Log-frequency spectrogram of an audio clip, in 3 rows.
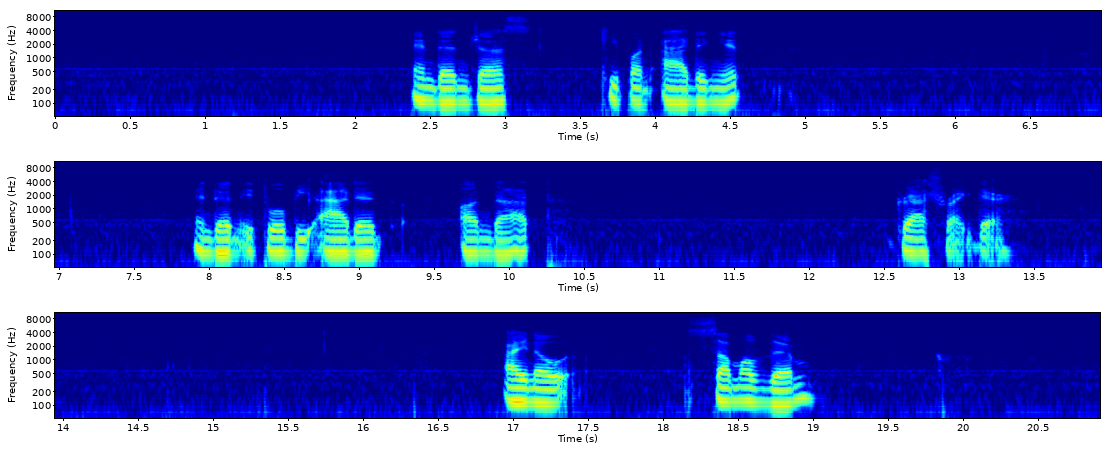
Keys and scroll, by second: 5.7-12.6 typing, 13.9-17.3 typing, 18.7-19.4 typing, 20.7-20.9 typing.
